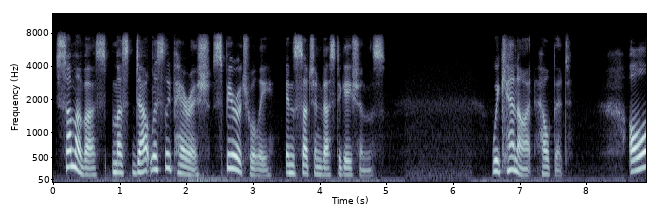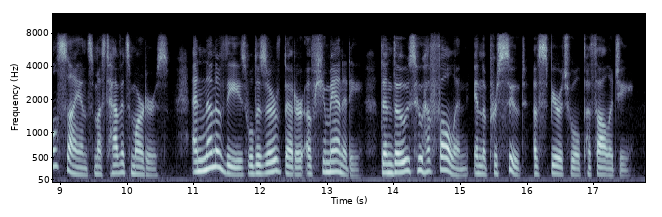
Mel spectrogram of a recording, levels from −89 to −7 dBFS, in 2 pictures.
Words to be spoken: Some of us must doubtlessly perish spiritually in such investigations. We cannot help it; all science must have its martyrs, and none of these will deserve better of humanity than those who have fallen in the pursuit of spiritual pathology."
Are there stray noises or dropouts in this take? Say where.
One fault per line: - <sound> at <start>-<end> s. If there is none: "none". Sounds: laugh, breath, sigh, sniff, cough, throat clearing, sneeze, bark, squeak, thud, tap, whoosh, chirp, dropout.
none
